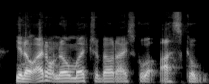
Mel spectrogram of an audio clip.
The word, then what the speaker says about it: ayahuasca: But, I don't know much about ayahuasca. How do you pronounce it again?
